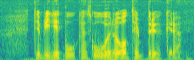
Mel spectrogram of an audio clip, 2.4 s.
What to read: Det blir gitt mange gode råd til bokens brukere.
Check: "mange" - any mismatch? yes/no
yes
